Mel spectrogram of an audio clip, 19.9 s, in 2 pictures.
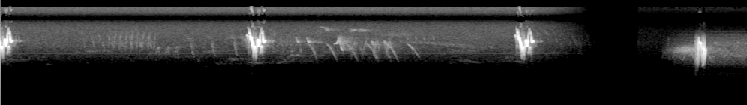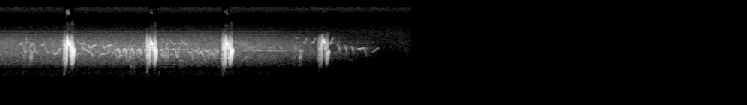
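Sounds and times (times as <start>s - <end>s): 
white wagtail calls: 0.0s - 7.3s, 8.9s - 14.9s.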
